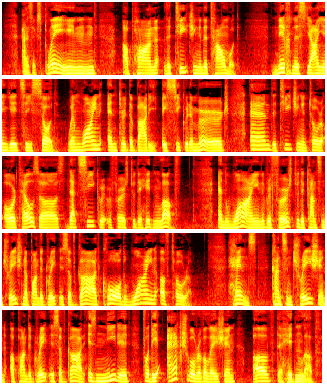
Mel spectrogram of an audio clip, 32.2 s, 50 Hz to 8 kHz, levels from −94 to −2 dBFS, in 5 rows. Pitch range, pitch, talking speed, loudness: 120-140 Hz, 125 Hz, 125 wpm, -16 LUFS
